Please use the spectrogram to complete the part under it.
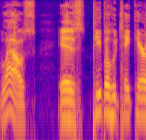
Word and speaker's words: Laos: The official language in the country of Laos is Lao, L-A-O. And if you want to do some extra research about the country of Laos, it's pronounced Laos, but it's spelled L-A-O-S.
